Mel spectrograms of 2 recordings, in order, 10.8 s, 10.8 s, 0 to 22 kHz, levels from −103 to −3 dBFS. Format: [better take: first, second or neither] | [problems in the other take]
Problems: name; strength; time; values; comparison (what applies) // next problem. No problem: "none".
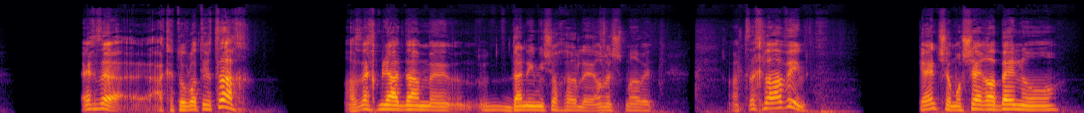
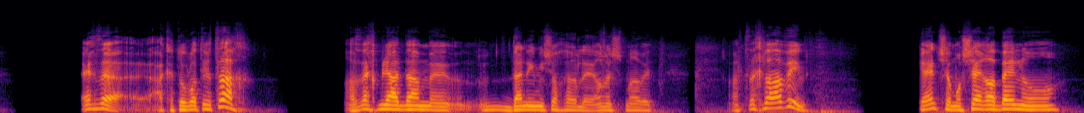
first | muffled; very slightly; fading above 3.5 kHz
